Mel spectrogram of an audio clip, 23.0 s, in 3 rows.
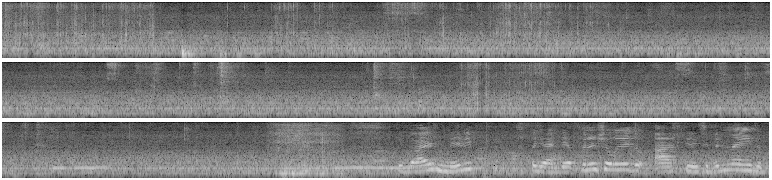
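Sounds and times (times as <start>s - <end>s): crunchy snacks being chewed: 0.0s - 1.6s, 2.6s - 6.4s, 12.2s - 13.3s.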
